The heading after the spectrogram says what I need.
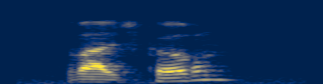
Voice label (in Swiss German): "walschkorn", alsace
